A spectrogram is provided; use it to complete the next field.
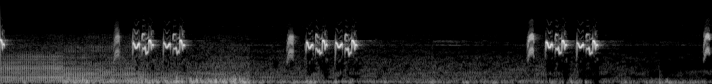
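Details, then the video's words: Sooty-headed bulbul giving a loud, lively song used as a lure for wild bulbuls: three bursts of short bubbly, fluttering whistled notes, each burst led by a sharp upward note, with a low rumble early on. "Suara Burung Kutilang Gacor FULL VARIASI"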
